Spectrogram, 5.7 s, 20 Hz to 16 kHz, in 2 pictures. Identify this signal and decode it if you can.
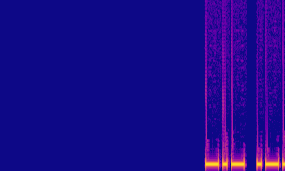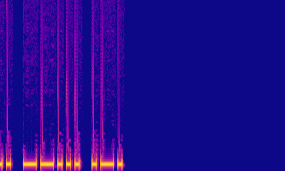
Morse code, heard as a keyed tone, about 28 wpm, 700 Hz. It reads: KL7R
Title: USA Call Signs - 4 Characters - 28wpm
